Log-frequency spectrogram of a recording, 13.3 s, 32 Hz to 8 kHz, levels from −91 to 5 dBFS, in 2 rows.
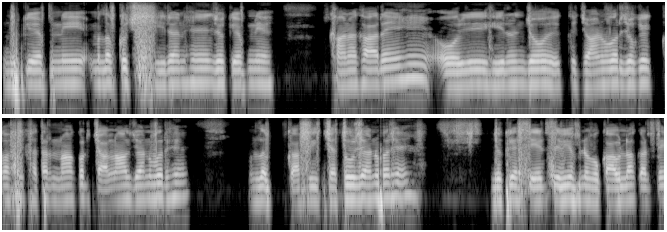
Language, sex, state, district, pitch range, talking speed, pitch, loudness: Hindi, male, Uttar Pradesh, Jyotiba Phule Nagar, 135-150 Hz, 190 wpm, 145 Hz, -16 LUFS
